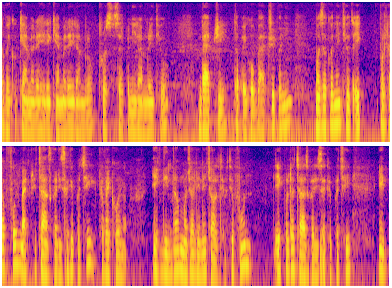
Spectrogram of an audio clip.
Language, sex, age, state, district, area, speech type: Nepali, male, 30-45, West Bengal, Kalimpong, rural, spontaneous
